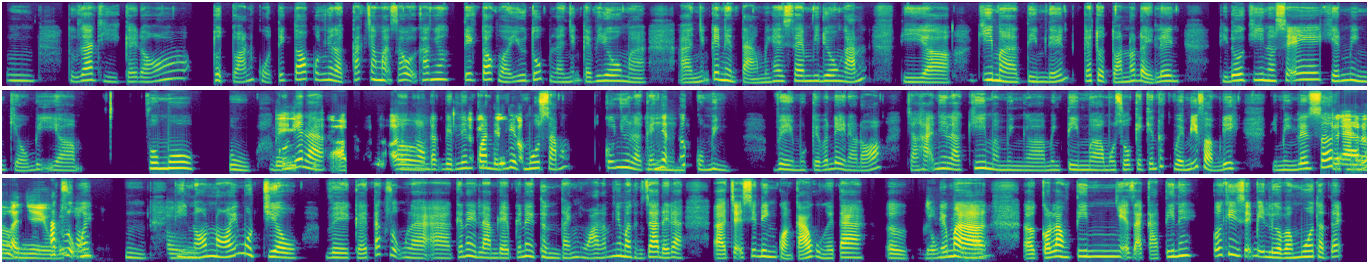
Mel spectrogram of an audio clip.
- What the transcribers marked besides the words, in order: tapping; unintelligible speech; in English: "phô mô"; in English: "search"; other background noise; in English: "seeding"
- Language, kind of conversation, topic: Vietnamese, podcast, Theo bạn, mạng xã hội đã thay đổi cách chúng ta thưởng thức giải trí như thế nào?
